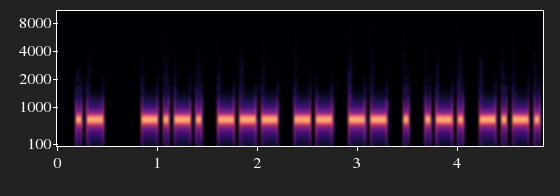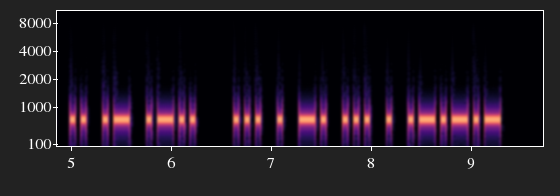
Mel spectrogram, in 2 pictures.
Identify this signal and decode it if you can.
Morse code, heard as a keyed tone, about 22 wpm, 700 Hz. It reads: A COMMERCIAL SENSE.
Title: Sentences from Top 1000 Words - Review Part 5 - 22wpm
